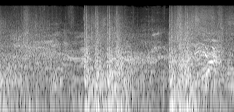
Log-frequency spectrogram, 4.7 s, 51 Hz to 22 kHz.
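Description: Rapid gunfire bursts in the Resident Evil 6 video game, loud and dense, coming in two volleys separated by a brief gap, with talk running underneath.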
